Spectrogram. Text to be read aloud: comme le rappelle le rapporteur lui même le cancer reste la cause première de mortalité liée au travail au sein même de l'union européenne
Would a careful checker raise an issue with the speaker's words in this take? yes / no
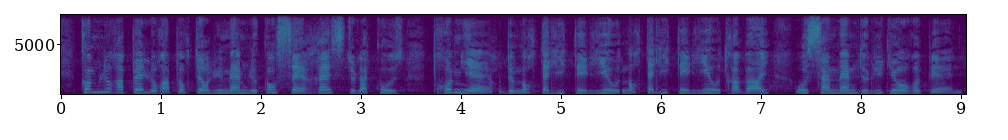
yes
